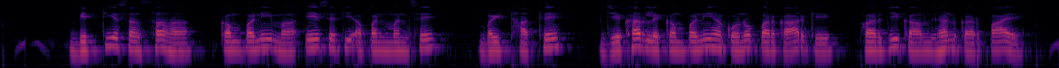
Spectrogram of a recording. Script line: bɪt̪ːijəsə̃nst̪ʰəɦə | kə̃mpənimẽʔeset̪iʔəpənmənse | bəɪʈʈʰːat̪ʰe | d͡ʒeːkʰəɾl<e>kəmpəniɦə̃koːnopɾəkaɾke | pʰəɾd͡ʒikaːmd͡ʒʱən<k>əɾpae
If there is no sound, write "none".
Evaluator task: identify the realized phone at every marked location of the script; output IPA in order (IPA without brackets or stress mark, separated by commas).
e, k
